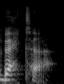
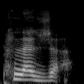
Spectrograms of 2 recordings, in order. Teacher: >> Some words that have the schwa sound at the end >> end with the letter R. This R is not pronounced.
